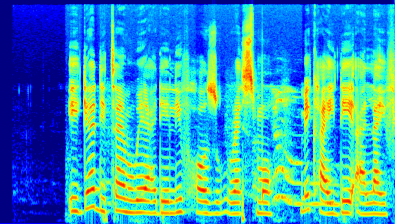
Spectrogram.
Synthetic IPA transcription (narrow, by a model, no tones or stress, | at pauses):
iɡɛt̚ditʰãɪ̃mwɛadelivhɔzʊɹɛsmɔ̃mekʰaɪdeʔalaɪv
